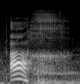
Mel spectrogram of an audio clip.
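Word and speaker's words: אח: Here's a great word, ach, which means brother, and it's spelled with alef and chet, ach.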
